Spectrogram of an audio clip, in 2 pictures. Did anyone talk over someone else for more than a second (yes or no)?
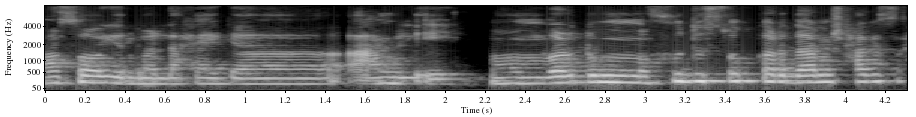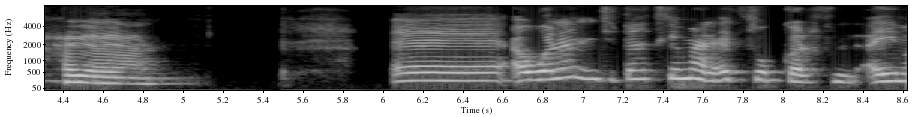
no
